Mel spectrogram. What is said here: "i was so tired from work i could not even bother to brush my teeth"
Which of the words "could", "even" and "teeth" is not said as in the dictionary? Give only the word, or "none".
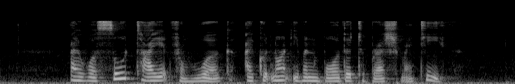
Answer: none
